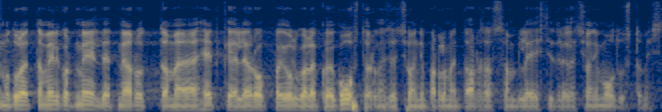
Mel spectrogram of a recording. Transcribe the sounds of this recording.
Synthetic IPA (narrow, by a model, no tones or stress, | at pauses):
mɑt̪ulet̪ːˑɑnve̞ːlko̞rd̪me̞ːld̪eːt̪me̞ɑɾut̪ːˑɑme̞ɦe̞t̪ke̞le̞wɾo̞ːpːˑɑjulɡeo̞lekːˑujɑko̞ːst̪øoɡɑnʲisɑt̪sio̞ːnʲipɑrlɑme̞nt̪ˑɑːrsɑsɑmble̞eːst̪id̪ele̞ɡɑt̪sio̞ːnʲimo̞ːd̪̥ust̪ɑmist̪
